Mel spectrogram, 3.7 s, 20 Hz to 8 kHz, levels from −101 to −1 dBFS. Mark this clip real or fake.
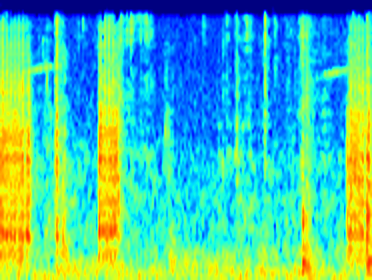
real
